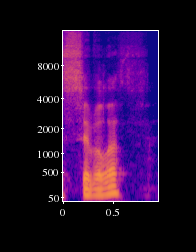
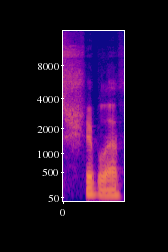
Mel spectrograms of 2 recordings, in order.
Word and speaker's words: shibboleth: If he said Sibboleth, because he could not pronounce it correctly. Ephraim's dialect lacked the sh sound, turns shibboleth into sibboleth.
